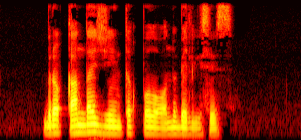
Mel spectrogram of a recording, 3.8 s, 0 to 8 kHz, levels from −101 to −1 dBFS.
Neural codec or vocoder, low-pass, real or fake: none; 7.2 kHz; real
